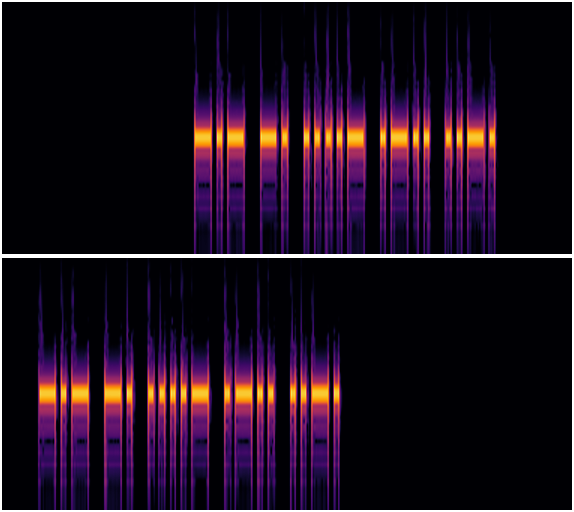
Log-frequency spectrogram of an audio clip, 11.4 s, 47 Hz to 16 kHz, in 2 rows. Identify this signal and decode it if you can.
Morse code, heard as a keyed tone, about 22 wpm, 700 Hz. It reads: KN4LF KN4LF
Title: USA Call Signs - 5 Characters - Repeated 2x - 22wpm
